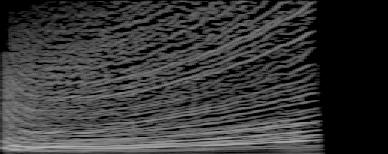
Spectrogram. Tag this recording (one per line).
Rise
Sawtooth
Soar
